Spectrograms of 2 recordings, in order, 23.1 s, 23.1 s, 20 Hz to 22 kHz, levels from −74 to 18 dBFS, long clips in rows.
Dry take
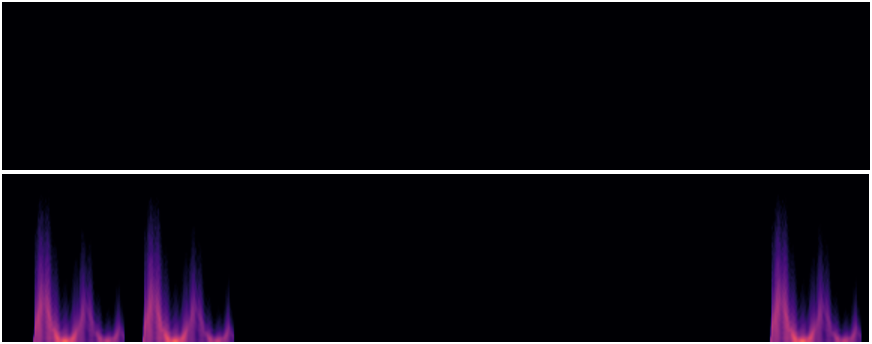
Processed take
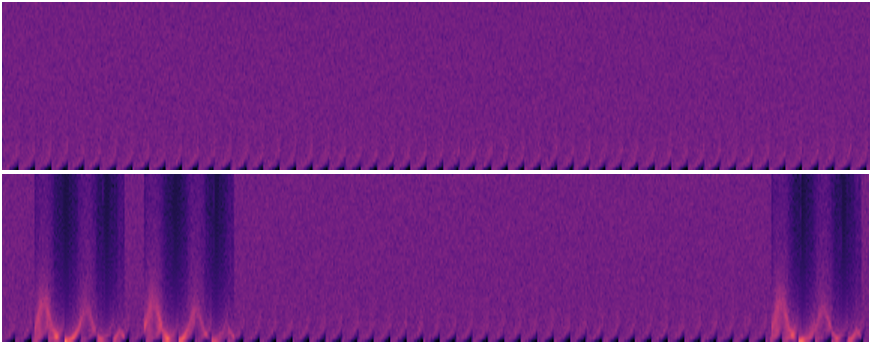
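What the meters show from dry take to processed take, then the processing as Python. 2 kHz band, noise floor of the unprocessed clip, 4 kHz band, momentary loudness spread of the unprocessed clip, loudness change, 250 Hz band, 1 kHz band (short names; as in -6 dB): +7.0 dB, -76 dBFS, +8.0 dB, 14 LU, 0.0 dB, -1.0 dB, +5.5 dB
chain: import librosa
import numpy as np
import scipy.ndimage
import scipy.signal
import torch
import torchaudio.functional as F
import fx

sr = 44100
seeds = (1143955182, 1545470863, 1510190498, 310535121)

y = x + 0.5 * 10.0 ** (-22.5 / 20.0) * np.sign(x)
y = fx.filter_lfo_highpass(y, sr, shape='saw_up', hz=4.6, low_hz=240.0, high_hz=2700.0, q=1.8)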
